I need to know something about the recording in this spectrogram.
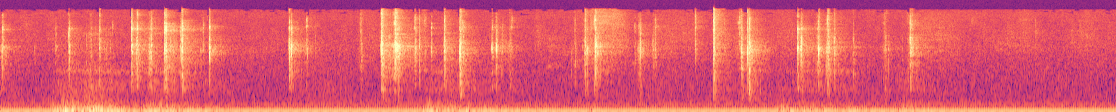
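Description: Typing on a computer keyboard: scattered key clicks in irregular bunches, over a faint steady low hum.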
